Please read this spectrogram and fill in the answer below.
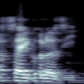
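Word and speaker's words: psychology: जैसे PN साथ में हो तो PN या PS से शुरू हो रहा है कोई शब्द तो उसमें P है वो साइलेंट रहता है, तो यहाँ पर इसको पढ़ेंगे न्यूमोनिया और साइकोलॉजी, इन दोनों में P है वो साइलेंट रहता है।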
